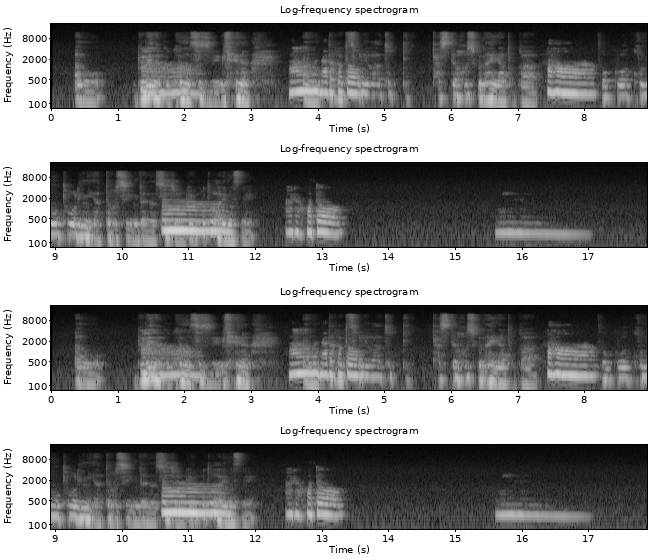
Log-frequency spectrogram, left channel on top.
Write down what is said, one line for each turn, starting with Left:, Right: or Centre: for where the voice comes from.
Left: あの、ブレなくこの筋でみたいな。
Centre: あ
Left: <laughs>
Centre: あ、ああ、
Left: あの、
Centre: なるほど。
Left: だからそれはちょっと足してほしくないなとか、
Centre: ああ、
Left: そこはこの通りにやってほしいみたいな指示を受けることはありますね。
Centre: うーん、なるほど。うーん、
